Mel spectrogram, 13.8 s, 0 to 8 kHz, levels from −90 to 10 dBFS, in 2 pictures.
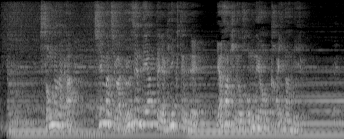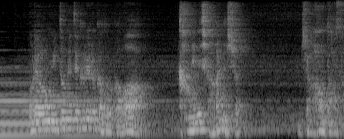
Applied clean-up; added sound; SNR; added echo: none; none; none; reverberation time 0.8 s.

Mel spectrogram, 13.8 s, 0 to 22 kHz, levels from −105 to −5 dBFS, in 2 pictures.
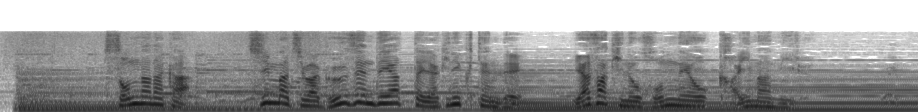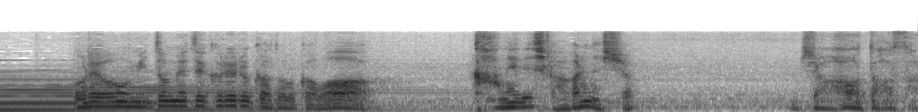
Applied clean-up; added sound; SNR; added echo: none; none; none; none.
